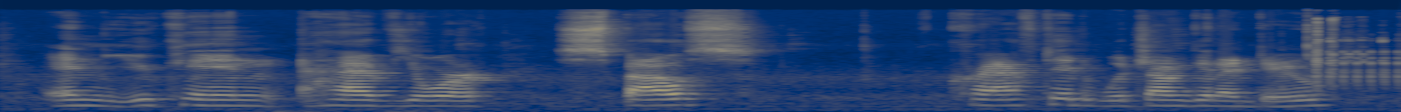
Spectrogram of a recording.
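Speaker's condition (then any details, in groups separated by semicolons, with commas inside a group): Cerebral palsy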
